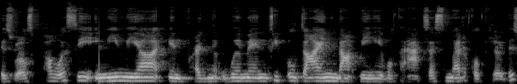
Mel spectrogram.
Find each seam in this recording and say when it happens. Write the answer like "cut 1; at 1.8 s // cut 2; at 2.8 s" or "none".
cut 1; at 1.0 s // cut 2; at 2.8 s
